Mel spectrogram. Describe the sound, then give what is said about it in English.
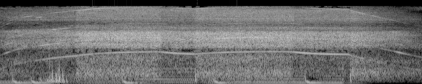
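A vacuum cleaner, tested on whether it can suck up a Bible, roars steadily, a loud, dense hiss over a motor whine that rises slightly and holds, with a few low thumps and knocks as something bumps against the nozzle. “We're gonna see, for instance, this vacuum, can this vacuum suck this Bible?”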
